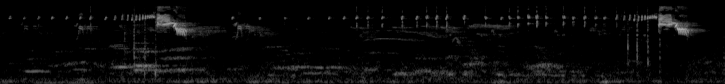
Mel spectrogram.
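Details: A newly acquired home-kept blue-black grassquit, emerging from moult, delivers two quick trincadeira songs. Each is a sharp, buzzy upward jump falling away, linked by a long string of fast, very high clicking ticks, with faint softer warbles below.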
